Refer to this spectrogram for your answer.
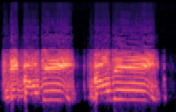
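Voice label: French enemy detected mood med; War Thunder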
